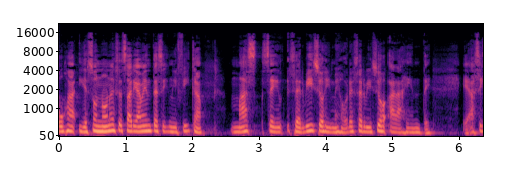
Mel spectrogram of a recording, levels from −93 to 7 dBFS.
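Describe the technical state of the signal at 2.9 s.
At 2.9 s the signal is intact, with no audible fault at that point in the speech.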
